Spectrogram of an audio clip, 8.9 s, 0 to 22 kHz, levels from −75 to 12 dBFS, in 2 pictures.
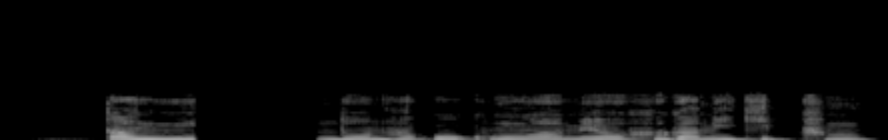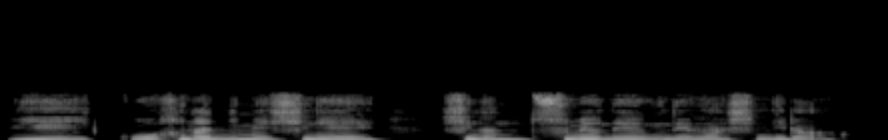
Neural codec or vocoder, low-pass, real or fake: codec, 16 kHz, 8 kbps, FreqCodec, larger model; 7.2 kHz; fake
